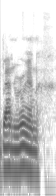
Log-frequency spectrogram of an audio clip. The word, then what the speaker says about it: Van Rooyen: very excited now about Willie Van Ruyan. I hope I pronounced his name right. Oh, you're saying it right. I think with with W's are pronounced with a V.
